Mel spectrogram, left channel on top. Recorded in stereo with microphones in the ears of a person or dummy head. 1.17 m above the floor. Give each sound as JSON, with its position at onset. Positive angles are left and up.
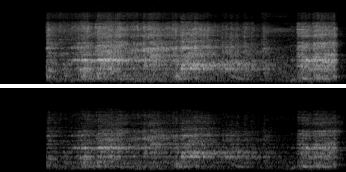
{"t": 0.5, "sound": "a sliding door", "side_deg": 65, "distance_m": 0.7}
